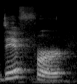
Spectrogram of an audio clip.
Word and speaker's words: differ: any other sentence in the stress in differ is on the first syllable okay so I beg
